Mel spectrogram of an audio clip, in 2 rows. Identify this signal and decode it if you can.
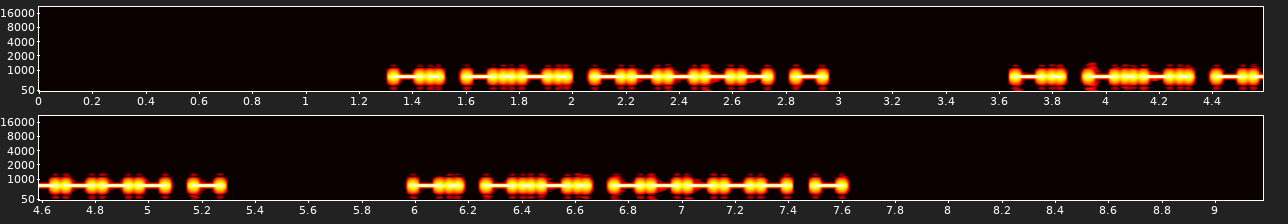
Morse code, heard as a keyed tone, about 36 wpm, 700 Hz. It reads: NC0T NC0T NC0T
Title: USA Call Signs - 4 Characters - Repeated 3x - 35wpm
